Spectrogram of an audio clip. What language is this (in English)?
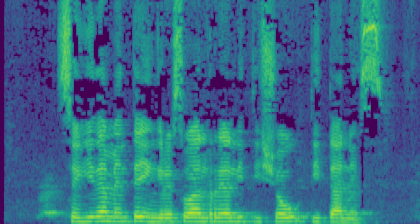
Spanish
